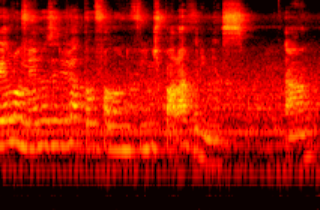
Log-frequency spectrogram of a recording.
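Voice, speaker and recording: A woman's voice carries audible room echo. Noticeable background noise sits beneath it. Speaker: teacher. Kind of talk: lecture.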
